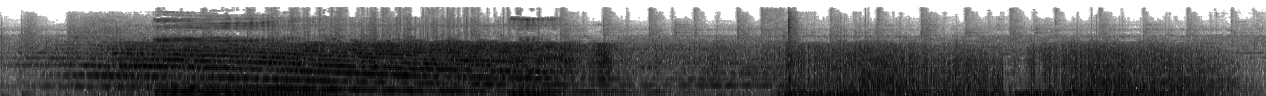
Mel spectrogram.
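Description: A stock movie plane crash effect: a loud engine whine dives steadily downward in pitch for several seconds, then a sudden booming impact breaks into a roaring, rumbling wash of noise that continues to the end.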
